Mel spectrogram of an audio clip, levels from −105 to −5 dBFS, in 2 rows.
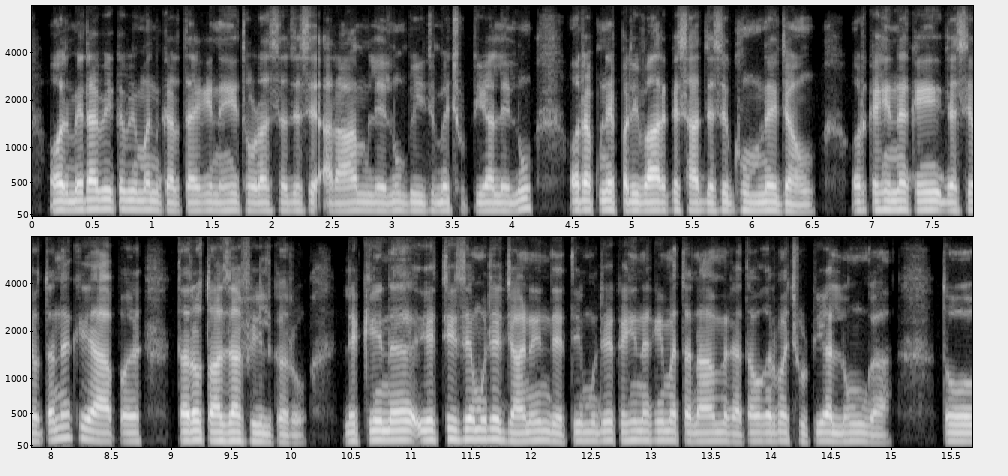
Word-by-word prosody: और 120 0 +4
मेरा 125 +2 +4
भी 130 0 +2
कभी 130 -1 0
मन 125 -1 0
करता 110 0 -1
है 110 - +1
कि 115 +1 -3
नहीं 115 +1 -2
थोड़ा-सा 110 0 -1
जैसे 110 -1 -3
आराम 110 +2 -1
ले 110 -1 -1
लूँ, 110 +1 -4
बीच 110 0 -3
में 110 +1 0
छुट्टियाँ 110 +1 -3
ले 110 0 0
लूँ 130 +6 -1 0.3
और 120 0 +3
अपने 125 +1 +2
परिवार 115 0 +4
के 125 - -3
साथ 110 -1 0
जैसे 110 +1 -2
घूमने 115 +1 0
जाऊँ 95 -2 -2 0.3
और 115 - -1
कहीं 120 +1 +2
न 125 +1 +3
कहीं 120 0 +3
जैसे 115 +1 -1
होता 115 +2 0
है 135 - -1
ना 160 - +1
कि 150 -2 0
आप 120 -3 +3 0.4
तरोताज़ा 125 -1 +4
फील 115 -1 -2
करो, 100 -2 -5 0.3
लेकिन 130 +3 +2 0.3
ये 135 - +4
चीज़ें 140 -1 +2
मुझे 140 0 +2
जाने 120 -1 +1
नहीं 130 - -2
देती। 115 +1 -2
मुझे 125 +1 -2
कहीं 125 +1 -2
न 130 -1 -1
कहीं 130 +1 -2
मैं 125 -1 -1
तनाव 115 0 +1
में 120 -1 -3
रहता 110 +1 -3
हूँ 120 0 0
अगर 120 0 -1
मैं 120 - +1
छुट्टियाँ 120 +2 -2
लूँगा 115 -3 -3 0.5
तो 115 0 +1
115 Hz, 235 wpm, -23 LUFS, 110-125 Hz, 0.5 s, और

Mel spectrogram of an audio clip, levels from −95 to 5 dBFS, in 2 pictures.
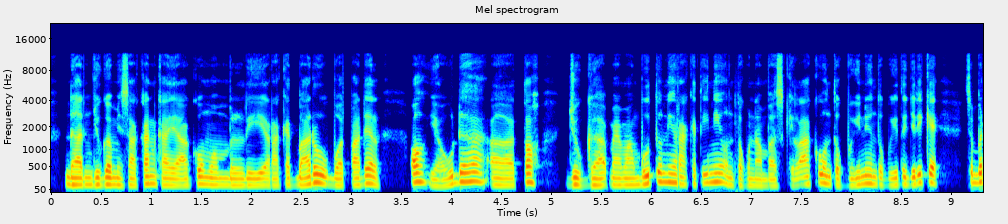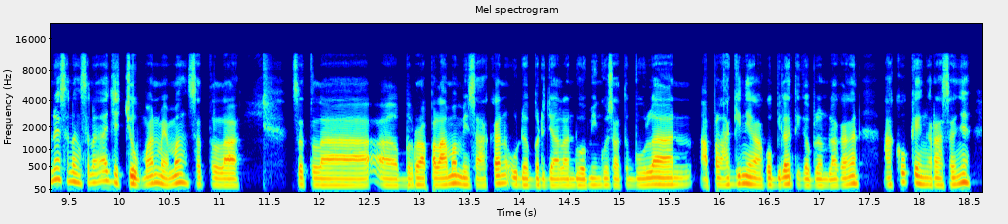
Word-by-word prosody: Dan 125 -1 +2
juga 125 +1 +3
misalkan 120 +3 0
kayak 115 -4 -1
aku 135 - +2
membeli 115 -2 -1
raket 115 +2 -4
baru 130 +7 +4
buat 115 -1 -2
padel, 125 +2 +2 0.3
"Oh 170 0 +5
ya 105 -2 -6
udah, 175 +8 +2
eee, 115 -1 0
toh 165 -2 +3 0.2
juga 115 -1 0
memang 120 0 -1
butuh 140 +8 +2
nih 170 -2 +2
raket 135 -4 -4
ini 170 +1 +1
untuk 120 -3 -5
menambah 105 -1 -4
skill 115 +3 -3
aku 145 +3 0
untuk 115 -5 -4
begini, 130 +5 -1
untuk 125 - -5
begitu." 120 +2 -3
Jadi 130 +5 +1
kayak 160 - +2 0.2
sebenarnya 170 +7 +1
senang-senang 160 -1 -2
aja, 165 -6 -1
cuman 135 -2 +2
memang 140 +5 +2
setelah 120 -5 0 0.5
setelah, 115 -2 +1
eee, 115 -1 +1
beberapa 120 +1 +1
lama 125 +5 +5
misalkan 125 +2 +1
udah 120 -5 -1
berjalan 110 0 -1
2 110 - +2
minggu, 120 +1 -4
1 115 -1 -5
bulan 120 +1 +2
apalagi 125 +3 -2
nih 140 - +4
yang 120 - +3
aku 120 0 -2
bilang 135 +3 +3
3 120 -2 -4
bulan 110 +1 -3
belakangan 120 +6 +1 0.2
aku 125 +8 -2
kayak 150 -7 0
ngerasanya, 125 +6 +1
120 Hz, 190 wpm, -24 LUFS, 115-140 Hz, 0.5 s, Oh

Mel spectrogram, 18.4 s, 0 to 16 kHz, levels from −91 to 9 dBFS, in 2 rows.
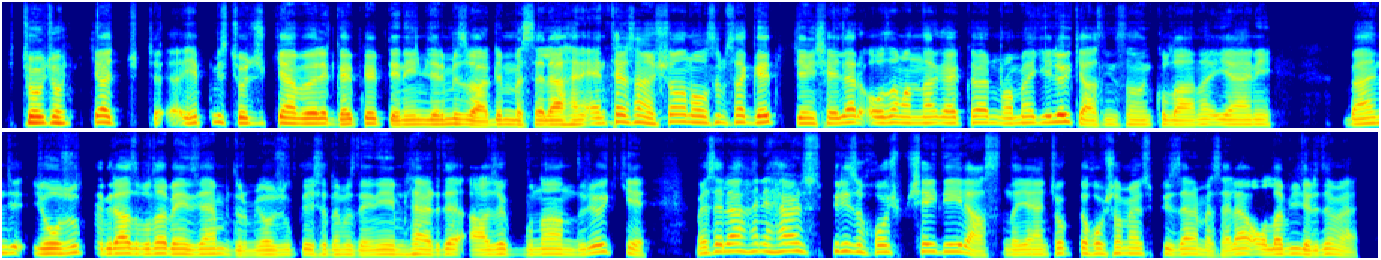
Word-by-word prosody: Ço 175 -1 +9
ço 170 -1 +4 0.2
ya 185 -1 +6 0.4
hepimiz 175 +3 -2
çocukken 155 0 +3
böyle 150 0 +6
garip 140 0 +2
garip 150 -2 +2
deneyimlerimiz 130 +2 +2
var 110 +1 +3
değil 130 - +2
mi - - -1
mesela? 120 +1 +3
Hani 130 0 +1
enteresan, 165 +2 +2
şu 205 +8 -1
an 205 -2 +2
olsa 185 0 +2
mesela 190 +2 +1
garip 165 -4 +2
şeyler 170 +3 +2
o 170 0 +2
zamanlar 170 -1 +1 0.3
normal 170 +3 0
geliyor 195 +4 +5
ki - - 0
aslında 120 +2 -3
insanın 125 0 -4
kulağına. 125 +1 -2
Yani 130 0 -1 0.5
bence 165 +5 -1
yolculuk 150 +4 +1
da 145 - -6
biraz 155 -1 +3
buna 150 +1 +1
benzeyen 145 +1 0
bir 125 - -12
durum. 115 0 -5
Yolculukta 125 +2 -4
yaşadığımız 130 -1 -4
deneyimler 130 +2 -2
de 140 - 0
az 130 +1 -3
çok 140 -2 -2
bunu 130 +2 -6
andırıyor 140 +8 -1
ki. 135 -8 -5 0.3
Mesela 210 +6 -1
hani 215 -1 -3
her 220 +3 0
sürpriz 220 +2 -5
hoş 195 0 -4
bir - - -19
şey 215 -1 -2
değil 205 - -1
aslında. 130 +4 -8
Yani 135 0 -3
çok 155 -1 -6
da - - +1
hoş 145 0 -3
olmayan 155 -1 -2
sürprizler 145 0 -4
mesela 120 +4 -3
olabilir 140 -2 -1
değil 145 -2 -2
mi? 100 -5 -6
145 Hz, 215 wpm, -19 LUFS, 130-170 Hz, 0.5 s, Ço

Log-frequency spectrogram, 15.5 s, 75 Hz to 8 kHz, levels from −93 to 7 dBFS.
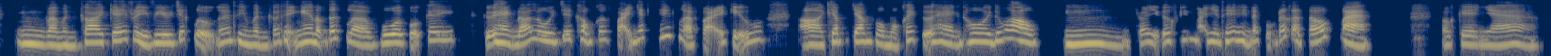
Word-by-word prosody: ừm, 220 -3 +1
và 195 0 +1
mình 185 -1 -3
coi 240 0 +6
cái 270 +4 0
review 225 -5 0
chất 295 +5 -4
lượng 485 -2 +1
á, 240 +3 -2
thì 250 -4 0
mình 200 -3 -3
có 230 - -4
thể 275 +1 -3
ngay 250 +3 +1
lập 215 - +2
tức 300 -1 +1
là 210 -6 +2
mua 230 +1 +5
của - - 0
cái 285 +1 -3 0.3
cửa 195 - +2
hàng 230 -4 +3
đó 210 +4 +3
luôn 275 -5 0
chứ 150 - -4
không 300 -5 0
có 295 +2 -6
phải - - +1
nhất 310 +6 -3
thiết 395 +1 -3
là - - +1
phải, - - +1
kiểu, 285 +3 -3 0.3
ờ, 200 -1 +5
chăm 250 +4 -1
chăm 255 -1 +3
vào 220 -4 -4
một 185 -3 -4
cái 280 +11 -4
cửa - - +1
hàng 225 -5 -2
thôi, 250 +1 0
đúng 265 +3 -2
hông? 280 -8 +7 0.3
Ừm, 210 -1 0
có 225 - -2
những 235 -3 -5
cái 250 - -1
khuyến 290 +1 -10
mãi 290 - -4
như 255 -2 -1
thế 260 +3 -2
thì 275 -2 0
nó 305 - -3
cũng - - -13
rất - - -3
là - - 0
tốt 275 +10 +3
mà. - - +7 0.7
Ô - - -8
kê 205 -2 -4
nha. 195 0 -3
235 Hz, 240 wpm, -22 LUFS, 210-275 Hz, 0.7 s, hông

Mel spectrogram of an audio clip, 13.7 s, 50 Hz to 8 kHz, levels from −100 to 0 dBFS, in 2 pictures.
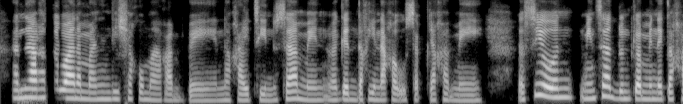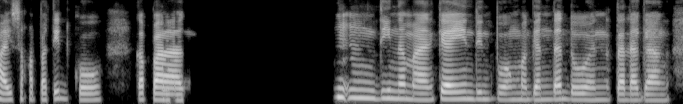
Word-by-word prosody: Ang 230 - -1
nakakatuwa 245 -2 +4
naman 195 -2 -4
hindi 205 - -6
siya 205 0 0
kumakampi 170 -4 -6
na 175 - -9
kahit 170 -1 -5
sino 170 0 -1
sa 205 +2 +5
amin. 175 -4 -4
Maganda 180 +2 -2
kinakausap 180 -2 -1
niya 175 - -4
kami. 160 -2 -5 0.5
Ta's 200 +8 +2
'yon 255 -5 +4
minsan 235 +5 +2
do'n 210 0 -5
kami 200 -1 +1
nagkakaayos 195 -1 0
sa 195 - -10
kapatid 195 +3 -3
ko 180 -1 -3 0.3
kapag 180 -2 +4 1.5
Mm. 235 -3 -1
'Di 225 +2 -1
naman, 190 -3 +1
kaya 200 0 +7
'yon 205 - -1
din 195 +1 -5
po 180 -1 -3
ang 185 - -8
maganda 185 +1 -1
do'n 180 -2 -2
na - - -12
talagang, 170 -1 0
190 Hz, 165 wpm, -24 LUFS, 175-210 Hz, 1.5 s, kaya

